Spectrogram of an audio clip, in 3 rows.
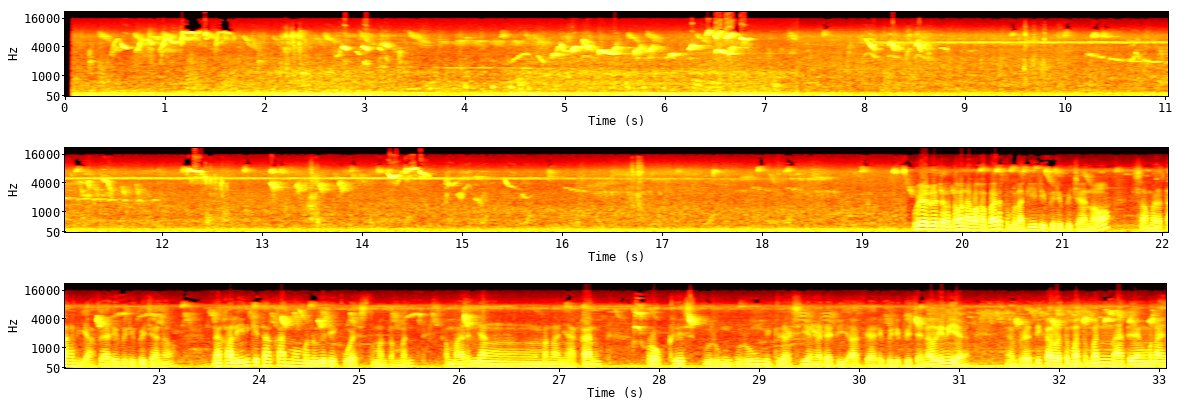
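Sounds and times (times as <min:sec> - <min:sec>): thin high tone: 0:00.1 - 0:18.0
small birds chirping: 0:00.1 - 0:33.0.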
